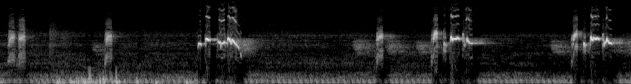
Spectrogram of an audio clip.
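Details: Sooty-headed bulbul calling loudly to rivals: short bright whistled phrases, each dipping and sliding down at the end, given about every two seconds over a low background hum.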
